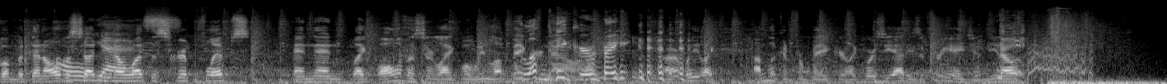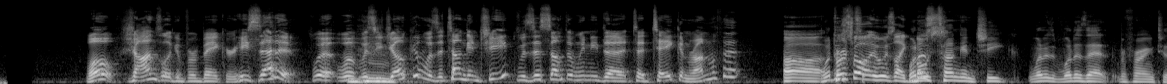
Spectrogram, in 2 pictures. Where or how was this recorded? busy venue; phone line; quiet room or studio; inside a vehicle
busy venue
